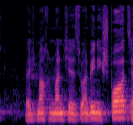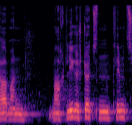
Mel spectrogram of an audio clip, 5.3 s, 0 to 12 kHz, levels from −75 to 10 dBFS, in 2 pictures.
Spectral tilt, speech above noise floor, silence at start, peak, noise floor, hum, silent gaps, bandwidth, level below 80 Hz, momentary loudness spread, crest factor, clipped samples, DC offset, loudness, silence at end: -6 dB/octave; 29 dB; 0 s; -2 dBFS; -51 dBFS; none; none; 11 kHz; -66 dBFS; 12 LU; 20 dB; under 0.1%; under 0.1%; -23 LUFS; 0 s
